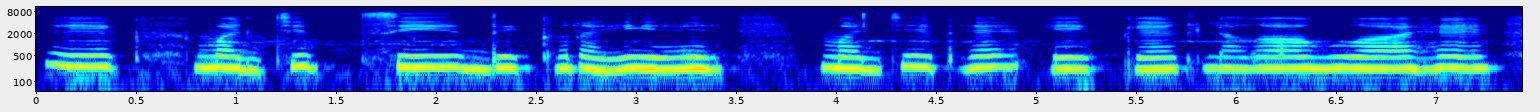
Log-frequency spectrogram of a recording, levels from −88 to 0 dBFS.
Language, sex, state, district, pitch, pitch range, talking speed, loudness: Hindi, female, Bihar, Sitamarhi, 235 Hz, 230-250 Hz, 105 wpm, -41 LUFS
